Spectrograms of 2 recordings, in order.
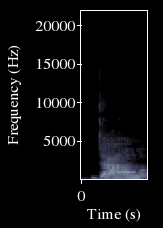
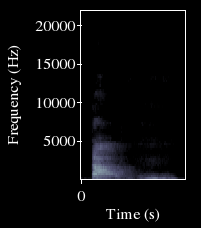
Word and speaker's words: Dao: So in China, this symbol, that symbol, is pronounced Dao.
